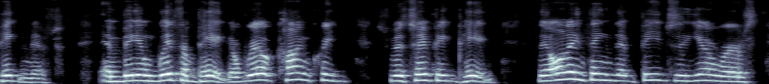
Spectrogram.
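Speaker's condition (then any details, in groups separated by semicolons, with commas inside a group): ALS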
